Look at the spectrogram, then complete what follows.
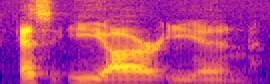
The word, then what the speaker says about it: Seren: It's spelled S-E-R-E-N, but it's pronounced Seren.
